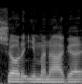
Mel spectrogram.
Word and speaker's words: Shota Imanaga: But on the mound today is Shota Imanaga, and I think that this is a pretty... I nailed that pronunciation.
